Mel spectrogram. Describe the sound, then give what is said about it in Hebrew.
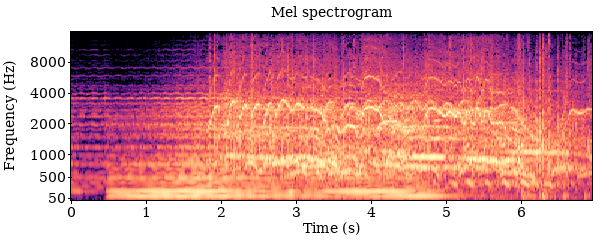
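At the end of a song on a studio recording, the band's final sustained chord rings out while the band members whoop and cheer over it, then break into a burst of clapping and shouting for themselves that fades at the end. “עד הסוף, שבו, בלי למצמץ, הם מוחאים לעצמם כפיים, זאת קלטת אולפן.”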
